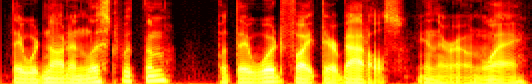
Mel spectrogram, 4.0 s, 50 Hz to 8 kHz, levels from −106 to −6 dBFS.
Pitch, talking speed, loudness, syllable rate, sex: 90 Hz, 240 wpm, -20 LUFS, 5.3 syllables/s, male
